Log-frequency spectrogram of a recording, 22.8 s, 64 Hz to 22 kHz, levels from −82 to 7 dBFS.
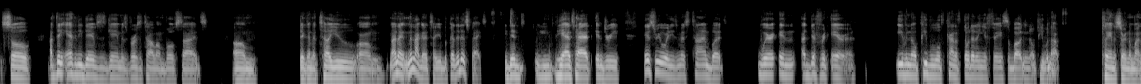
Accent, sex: American, male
